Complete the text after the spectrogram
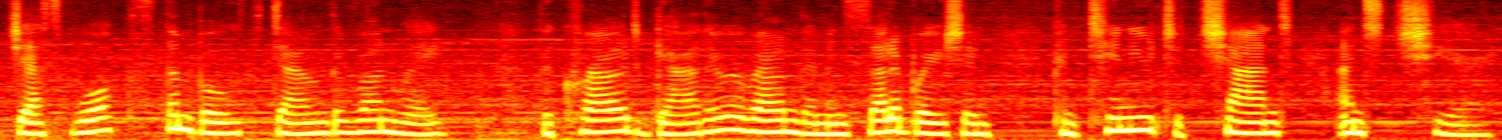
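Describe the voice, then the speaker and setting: Slow, mellow woman reading a screenplay. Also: on the low side, fairly even intonation, soft background music. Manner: measured, short declarative phrases. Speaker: screenplay reader. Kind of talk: scripted narration of screen directions.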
